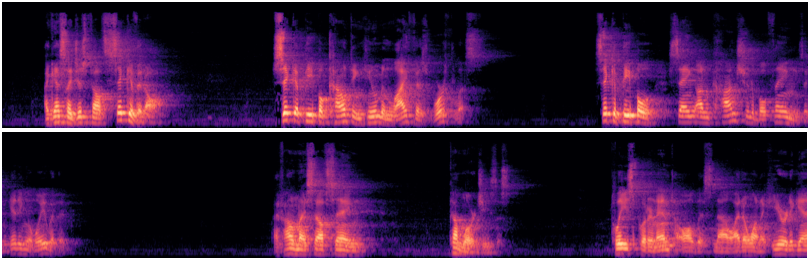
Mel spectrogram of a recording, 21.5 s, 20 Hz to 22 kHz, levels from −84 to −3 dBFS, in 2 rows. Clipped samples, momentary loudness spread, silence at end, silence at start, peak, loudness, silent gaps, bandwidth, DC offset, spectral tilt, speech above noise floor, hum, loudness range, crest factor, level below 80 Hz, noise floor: under 0.1%; 15 LU; 0 s; 0.55 s; -2 dBFS; -20 LUFS; none; 16.5 kHz; under 0.1%; -4 dB/octave; 54 dB; none; 9 LU; 20 dB; -74 dBFS; -73 dBFS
